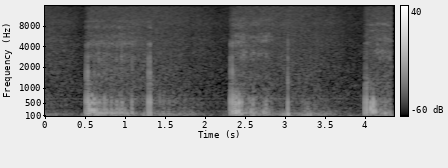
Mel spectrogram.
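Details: A kitten in deep sleep snoring softly indoors: low breathy rasping snores arriving about every two seconds, with quiet pauses between breaths.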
